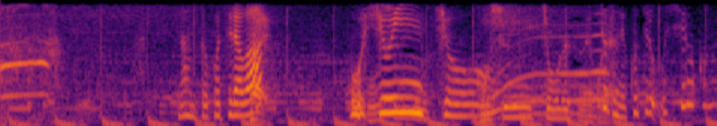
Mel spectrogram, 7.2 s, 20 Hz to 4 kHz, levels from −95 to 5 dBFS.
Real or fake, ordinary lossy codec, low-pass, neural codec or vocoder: real; none; 3.6 kHz; none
